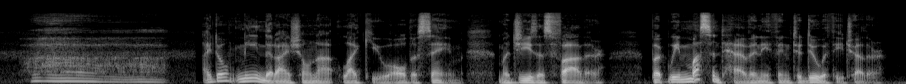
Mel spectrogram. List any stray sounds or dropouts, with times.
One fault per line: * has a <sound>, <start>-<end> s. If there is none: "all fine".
* has a sigh, 0.2-1.7 s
